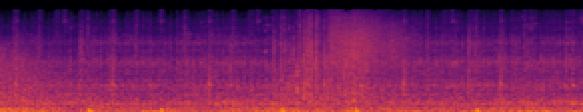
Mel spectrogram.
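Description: Tank tracks clatter over rough ground.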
